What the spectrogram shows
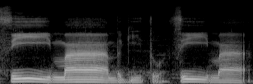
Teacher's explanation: Nah, terjadi kalau ada alif sebelumnya ada harokat fathatain, kemudian kita berwaqaf, berhenti di huruf yang memiliki fathatain tersebut, baru terjadi mad iwad. Panjangnya mad iwad 2 harokat. Tak sima, dibaca sima, dirubah jadi fathah, jangan dibaca siman, jangan.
